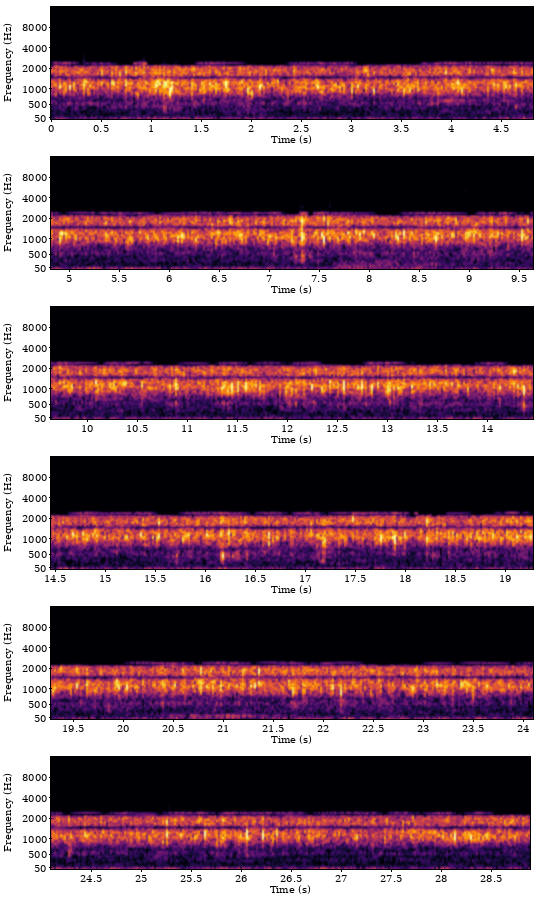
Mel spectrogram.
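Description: Water spray from a garden hose hitting grass and a block wall, heard slowed down: a steady, dull rushing hiss with all the treble cut off.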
